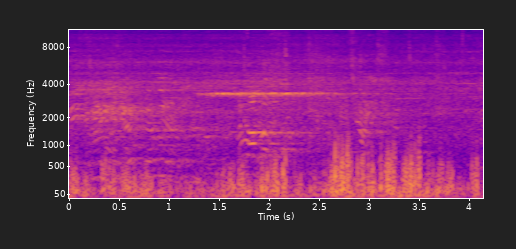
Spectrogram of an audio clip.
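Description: Indistinct voices of players calling out during a small-sided football game on artificial turf, over a heavy, uneven low rumble on the microphone that grows louder near the end.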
